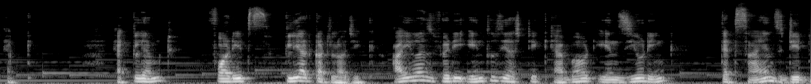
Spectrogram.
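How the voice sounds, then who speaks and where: A man reading an autobiography aloud, halting, with frequent slips and restarts. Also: medium pitch, warm tone. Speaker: audiobook reader.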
